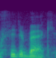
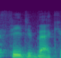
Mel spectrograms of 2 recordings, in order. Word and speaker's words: feedback: vou te dar o feedback não diga feedback ó lá não pronuncia esse D como se tivesse um I nem o k diga feedback feedback quando você tem apagão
